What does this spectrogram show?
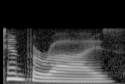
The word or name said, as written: temporize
